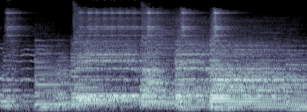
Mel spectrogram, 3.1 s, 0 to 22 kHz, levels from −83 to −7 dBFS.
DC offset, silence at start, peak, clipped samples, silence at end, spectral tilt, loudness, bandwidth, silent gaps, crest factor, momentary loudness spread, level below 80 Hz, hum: under 0.1%; 0 s; -6 dBFS; under 0.1%; 0 s; -4 dB/octave; -21 LUFS; 20 kHz; none; 16 dB; 9 LU; -62 dBFS; none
